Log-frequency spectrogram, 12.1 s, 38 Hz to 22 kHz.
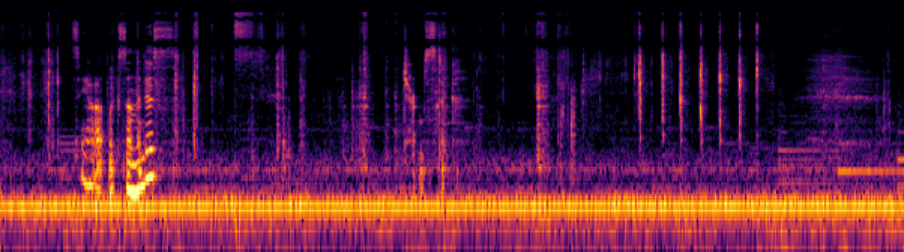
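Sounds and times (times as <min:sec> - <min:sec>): paper page clicking onto discs: 0:00.0 - 0:00.9, 0:07.1 - 0:10.3
low steady hum: 0:00.0 - 0:12.0
soft background music: 0:00.0 - 0:12.0.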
